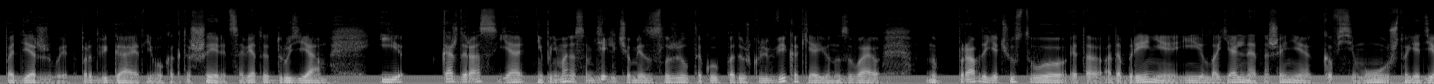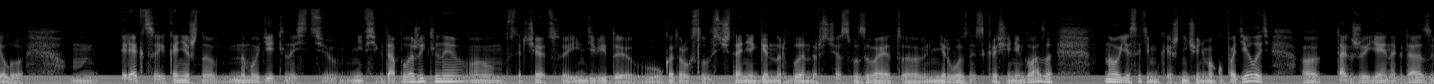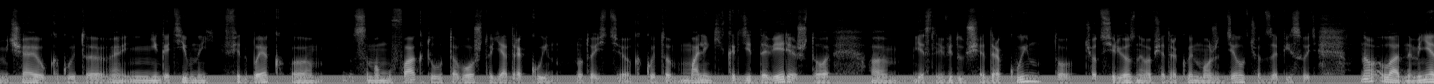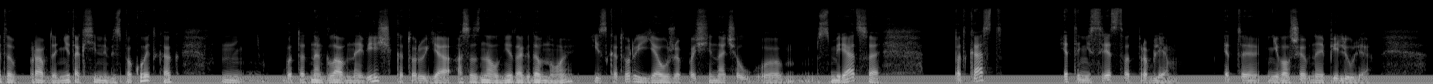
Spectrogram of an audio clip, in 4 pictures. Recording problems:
electrical hum; loud; throughout; 60 Hz, 10 dB below the speech

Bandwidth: 14.5 kHz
